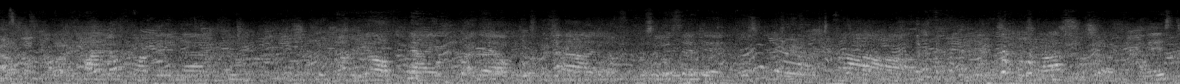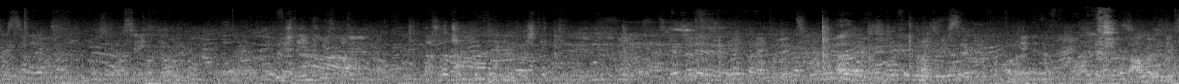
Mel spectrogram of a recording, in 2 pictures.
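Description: A guitar is strummed along with the singing.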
